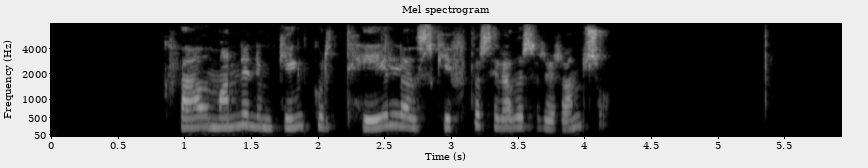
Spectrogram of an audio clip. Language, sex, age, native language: Icelandic, female, 20-29, Icelandic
